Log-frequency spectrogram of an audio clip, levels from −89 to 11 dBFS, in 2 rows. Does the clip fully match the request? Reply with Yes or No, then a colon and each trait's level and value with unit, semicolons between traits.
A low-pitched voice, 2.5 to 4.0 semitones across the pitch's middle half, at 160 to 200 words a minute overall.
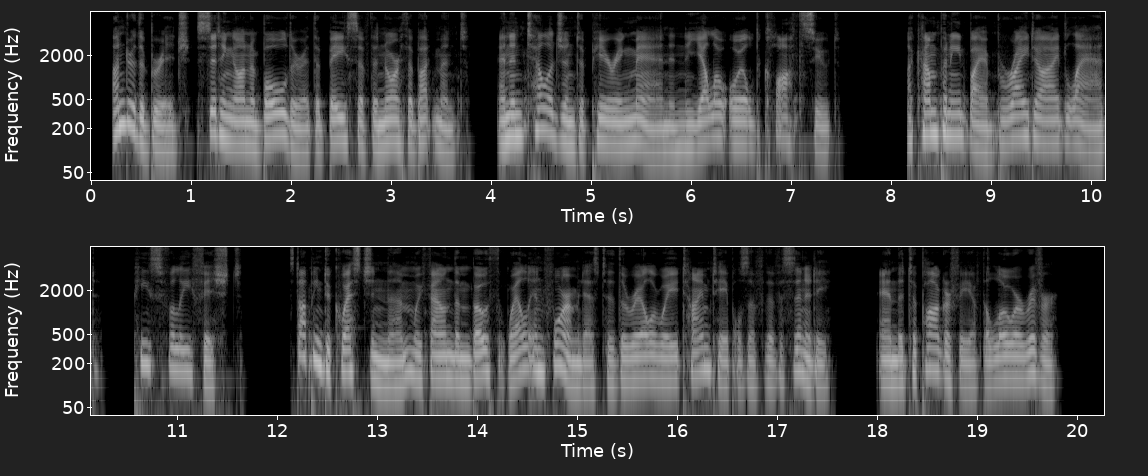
No: low, 125 Hz; average, 5.0 semitones; average, 170 wpm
